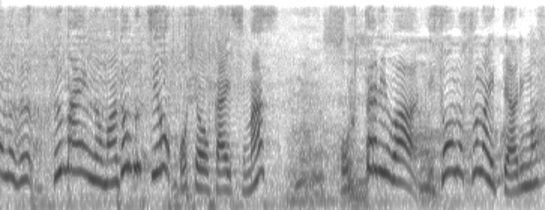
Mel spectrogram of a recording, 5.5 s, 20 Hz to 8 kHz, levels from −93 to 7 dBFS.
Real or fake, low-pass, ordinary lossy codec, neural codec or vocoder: fake; 7.2 kHz; none; codec, 16 kHz, 16 kbps, FunCodec, trained on LibriTTS, 50 frames a second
